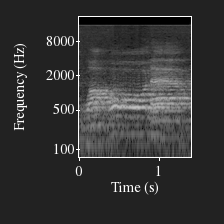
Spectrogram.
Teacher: Itu ada huruf yang memang logatnya seperti itu, namanya istiqla. Gak bisa kita baca wakada, mesti agak o tu.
